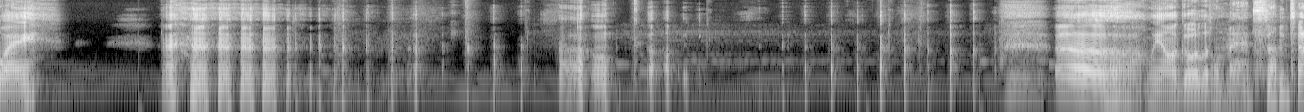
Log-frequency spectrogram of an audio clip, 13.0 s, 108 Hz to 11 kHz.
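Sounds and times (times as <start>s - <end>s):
man laughing: 1.6s - 7.0s, 7.8s - 10.0s, 12.6s - 13.0s
catches of breath: 10.0s - 10.6s.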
